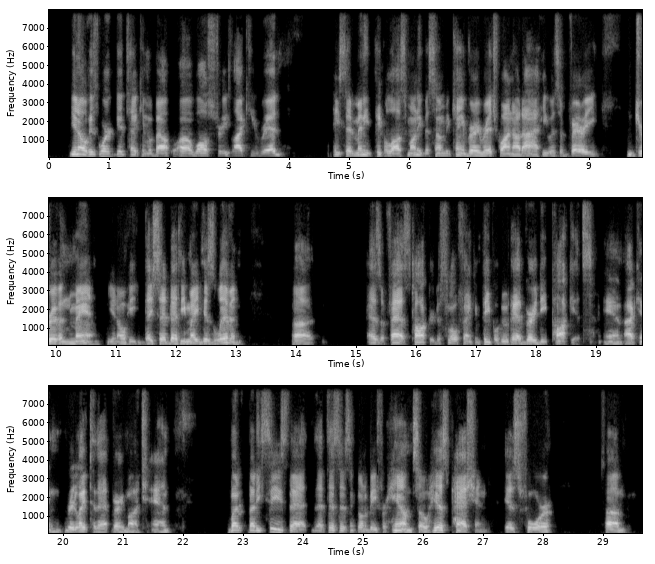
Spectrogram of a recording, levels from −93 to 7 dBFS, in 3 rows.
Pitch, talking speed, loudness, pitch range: 100 Hz, 175 wpm, -18 LUFS, 95-120 Hz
